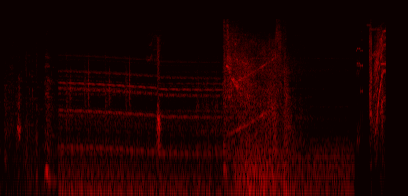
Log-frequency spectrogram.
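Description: A spaceship engine rumbles and roars as it takes off.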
